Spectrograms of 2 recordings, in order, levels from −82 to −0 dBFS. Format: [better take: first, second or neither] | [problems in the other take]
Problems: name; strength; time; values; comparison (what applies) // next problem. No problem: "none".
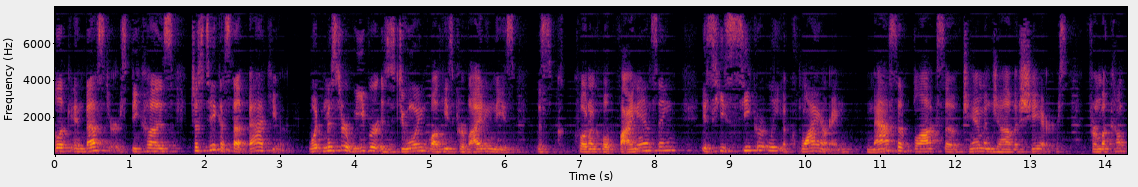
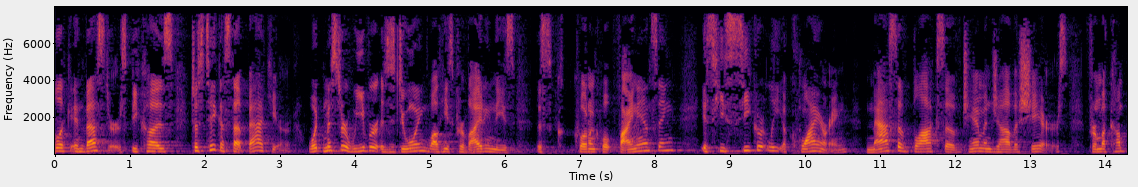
second | noise reduction (neural separator model SepFormer DNS4)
